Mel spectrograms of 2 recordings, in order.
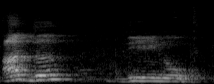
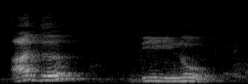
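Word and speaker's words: الدِّينُ: And also in tajweed, when lam and dal come together, lam is not pronounced. Dal is pronounced twice. So it becomes ad dinu. Okay? Ad dinu is the word.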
